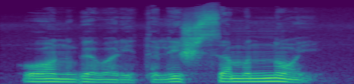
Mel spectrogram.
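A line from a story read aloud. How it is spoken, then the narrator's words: Young man creaking through teeth. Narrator (Russian): проскрипел сквозь зубы юноша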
